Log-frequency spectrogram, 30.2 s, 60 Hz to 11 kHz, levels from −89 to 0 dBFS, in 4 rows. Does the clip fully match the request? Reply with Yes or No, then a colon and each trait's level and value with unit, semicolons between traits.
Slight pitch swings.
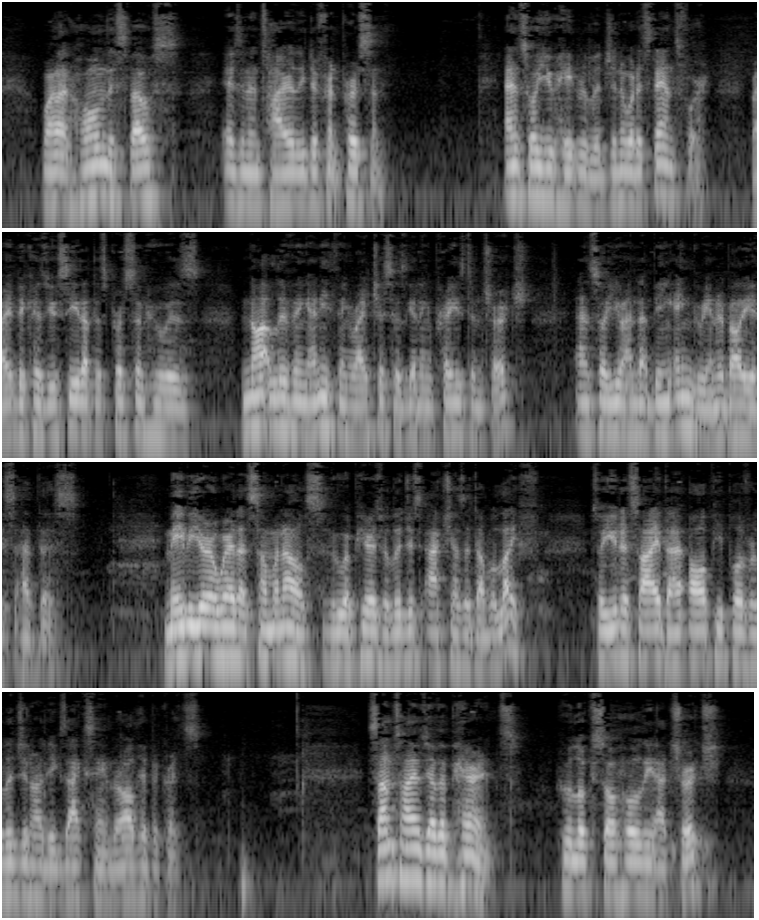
Yes: narrow, 2.2 semitones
